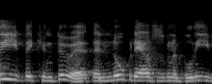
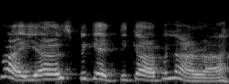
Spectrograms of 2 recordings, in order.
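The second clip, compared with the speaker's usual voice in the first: mock Eastern European accent; 3 semitones higher than usual. Demonstrating a menu pitch on a count of three, in a Borat impression. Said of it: "it sounds like a Borat".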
